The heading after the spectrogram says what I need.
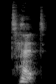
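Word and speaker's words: טית: right johan sebastian bach tet is like our a hard t sound uh yod is like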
